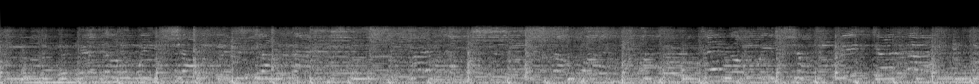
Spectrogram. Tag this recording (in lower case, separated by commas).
blues, music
